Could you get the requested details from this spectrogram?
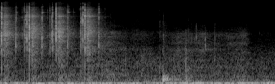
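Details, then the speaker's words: Chiropractic foot treatment: handheld adjusting instrument used under the big toe, giving three quick sharp mechanical clicks, then quieter room sounds. "i'm going to be under the big toe again but with the instrument because that one tends to not feel so great"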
